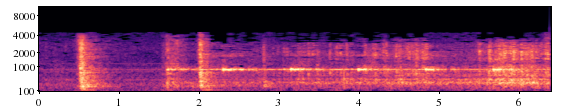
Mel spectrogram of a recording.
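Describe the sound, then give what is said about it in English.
A sharp mechanical clunk, then a couple more thuds as a door slides open with a steady humming whine and rattling machinery that continues to the end. No one speaks. “Open the door.”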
